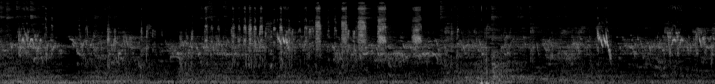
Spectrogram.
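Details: Budgerigar in a happy mood, chirping and chattering in a busy, scratchy warble, with scattered louder chirps at irregular gaps and a faint low rumble underneath.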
